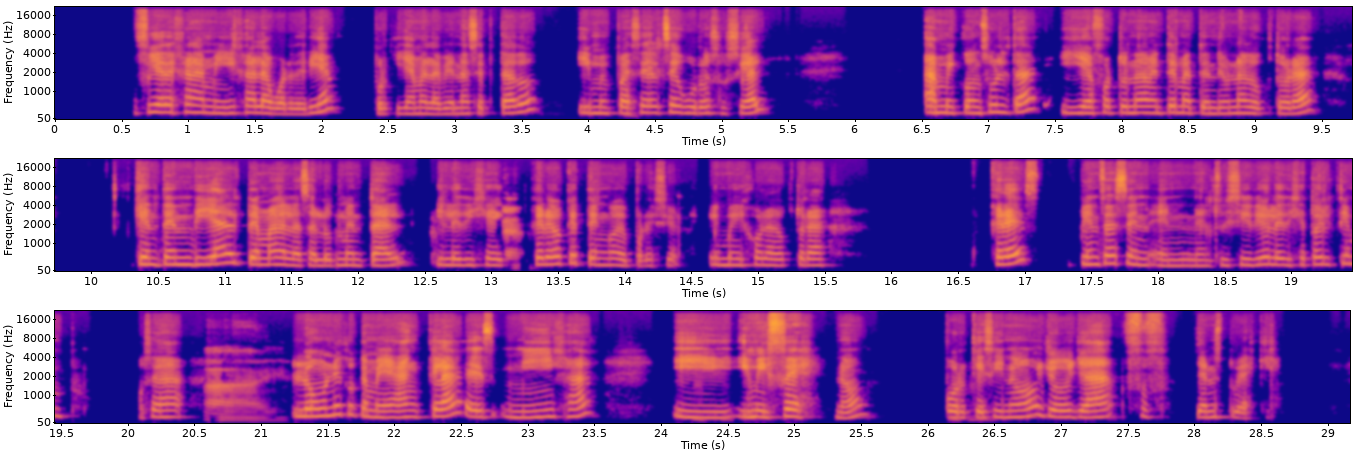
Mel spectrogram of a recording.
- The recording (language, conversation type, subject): Spanish, podcast, ¿Cuál es la mejor forma de pedir ayuda?
- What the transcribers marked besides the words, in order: none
